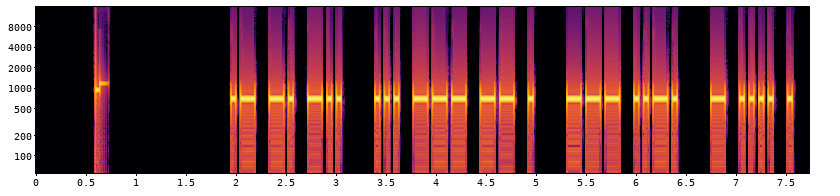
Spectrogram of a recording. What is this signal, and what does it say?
Morse code, heard as a keyed tone, about 25 wpm, 700 Hz. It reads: AND SOME OF THE
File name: practice / 25wpm / Sentences with 4-Word Phrases - 25wpm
